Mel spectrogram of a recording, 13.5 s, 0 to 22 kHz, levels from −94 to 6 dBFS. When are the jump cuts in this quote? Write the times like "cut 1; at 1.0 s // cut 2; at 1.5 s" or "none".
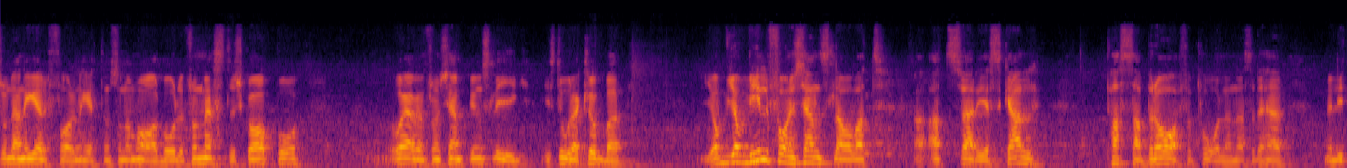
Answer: none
